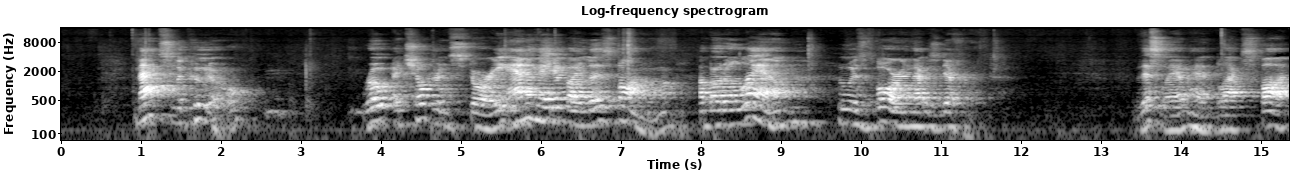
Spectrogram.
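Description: A man speaks calmly and clearly, reading out in a room with a light echo.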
